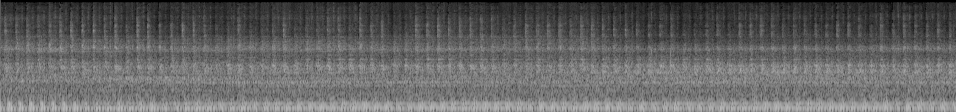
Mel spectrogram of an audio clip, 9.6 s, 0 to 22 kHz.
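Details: DR 650 motorcycle single-cylinder idling with a slightly uneven lope and a faint knocking beneath the beat; unidentified engine noise, cause unclear.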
